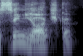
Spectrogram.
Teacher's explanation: Sílaba tônica da palavra semiótica é a antepenúltima.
